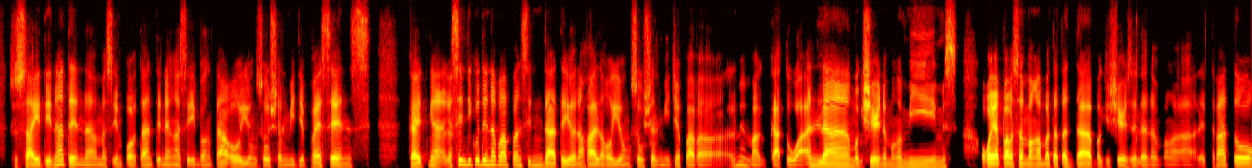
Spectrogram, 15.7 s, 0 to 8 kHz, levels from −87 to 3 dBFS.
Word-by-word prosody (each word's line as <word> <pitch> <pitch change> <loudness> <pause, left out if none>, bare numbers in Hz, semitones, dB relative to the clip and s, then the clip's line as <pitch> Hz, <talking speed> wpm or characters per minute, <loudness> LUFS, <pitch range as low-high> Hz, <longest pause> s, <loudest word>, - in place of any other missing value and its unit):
society 120 +2 +2
natin 130 - 0
na 110 - -3
mas 115 +1 -8
importante 120 -2 -3
na 115 -1 -3
nga 110 - -5
sa 110 - -6
ibang 110 0 -6
tao 150 -1 0
yung 130 -2 -5
social 115 -1 -4
media 110 0 -7
presence. 130 -4 0 0.5
Kahit 140 +5 +4
nga 175 -6 +1
kasi 210 +8 0
hindi 215 - -4
ko 210 - +1
din 205 -1 0
napapansin 185 -2 -2
dati 135 -1 +4
'yon 115 0 0
akala 120 0 +1
ko 120 - -2
'yong 110 -2 -4
social 115 -1 -4
media 105 +6 -7
para 110 -1 -3
alam 190 - -10
mo 155 -11 -6
magkatuwaan 110 +5 0
lang, 160 -3 +5
mag-share 125 0 +5
ng 120 - -4
mga 125 +3 -6
memes 140 -1 -3 0.3
o - - +5
kaya 135 -2 +11
para 130 0 +5
sa 135 - +2
mga 125 -1 +1
matatanda 125 +2 +2
magse-share 110 0 -2
sila 115 -1 -5
ng 110 -1 -10
mga 110 -1 -11 0.3
litrato 175 0 -1
125 Hz, 185 wpm, -24 LUFS, 115-150 Hz, 0.5 s, kaya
